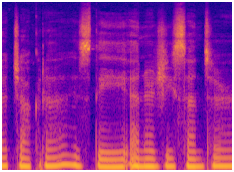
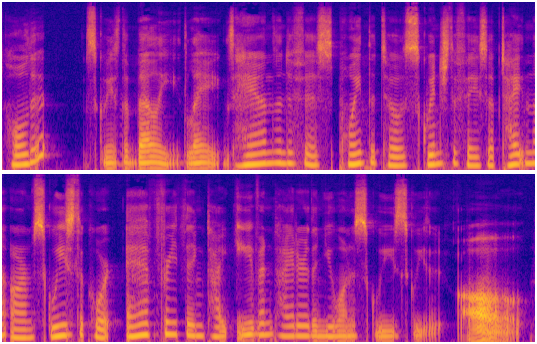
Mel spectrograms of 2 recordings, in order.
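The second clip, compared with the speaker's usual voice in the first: higher-pitched, tightly held coaching; urgent tensing cue; 5 semitones higher than usual. Shown as a demonstration. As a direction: urge them on through the squeeze, no let-up. Coaching a held breath and full squeeze.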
